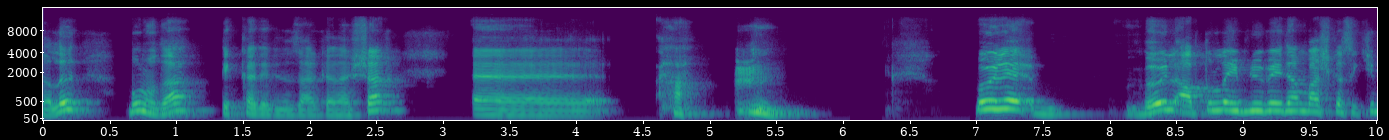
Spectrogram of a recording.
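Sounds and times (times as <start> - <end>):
man clearing his throat: 4.6 - 5.8.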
